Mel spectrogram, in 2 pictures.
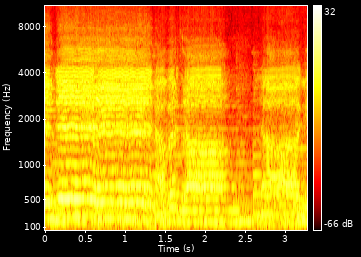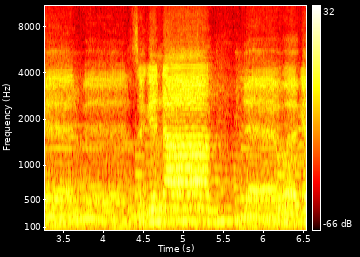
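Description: Vocal music: voices singing long, held, chant-like notes, each lasting a second or two with short breaks between phrases.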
